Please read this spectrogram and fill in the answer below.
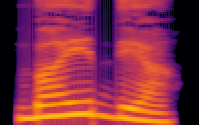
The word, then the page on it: ಭಿದ್ಯ: Kannada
